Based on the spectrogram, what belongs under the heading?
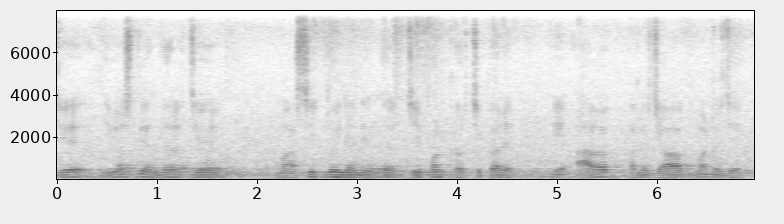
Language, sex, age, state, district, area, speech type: Gujarati, male, 60+, Gujarat, Narmada, rural, spontaneous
